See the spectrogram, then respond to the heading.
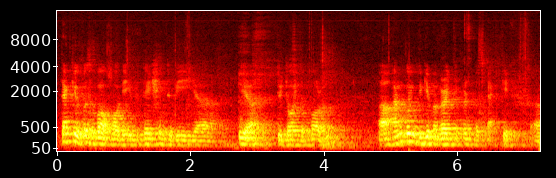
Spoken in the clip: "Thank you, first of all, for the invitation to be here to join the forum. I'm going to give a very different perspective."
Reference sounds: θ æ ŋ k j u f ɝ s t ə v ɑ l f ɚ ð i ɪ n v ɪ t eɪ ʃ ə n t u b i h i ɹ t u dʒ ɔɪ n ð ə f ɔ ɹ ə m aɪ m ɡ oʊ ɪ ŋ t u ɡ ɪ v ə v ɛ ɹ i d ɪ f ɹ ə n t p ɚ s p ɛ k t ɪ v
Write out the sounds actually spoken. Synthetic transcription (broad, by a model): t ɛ ŋ k j u f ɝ s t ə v ɑ l f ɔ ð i ɪ n v ɪ t eɪ ʃ ə n t u b i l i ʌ t u dʒ ɔɪ n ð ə f ɔ ɹ ə m aɪ m ɡ oʊ ɪ ŋ t u ɡ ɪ v ə v ɛ ɹ i d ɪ f ɹ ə n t p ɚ s p ɛ k t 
